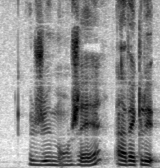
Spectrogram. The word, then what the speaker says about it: mangeais: le il au pluriel, on va garder la marque du E justement pour avoir la prononciation. Donc on dit Je mangeais. Je mangeais avec le E ici qui vient du présent.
